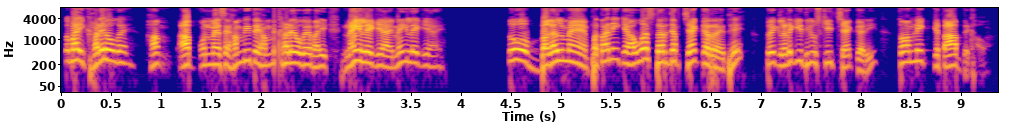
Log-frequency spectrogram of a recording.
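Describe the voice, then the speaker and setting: A young man telling a school story in a casual, animated way, acting out the voices of teachers and classmates. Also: high-pitched, fast talker, hardly any pauses, no room sound, studio quality.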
